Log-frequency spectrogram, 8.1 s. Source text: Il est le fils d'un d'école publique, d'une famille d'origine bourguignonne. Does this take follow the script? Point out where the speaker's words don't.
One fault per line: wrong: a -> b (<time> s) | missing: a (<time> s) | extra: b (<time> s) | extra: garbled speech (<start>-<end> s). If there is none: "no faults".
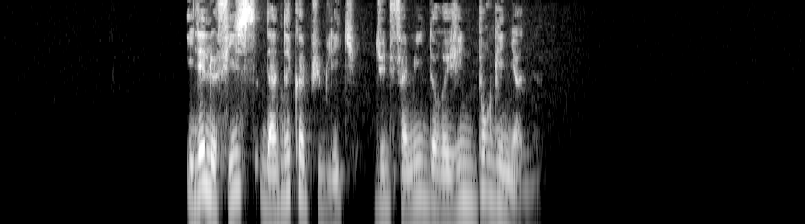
no faults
